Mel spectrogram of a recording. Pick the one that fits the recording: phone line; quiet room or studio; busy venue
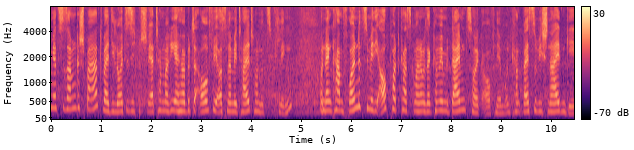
busy venue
